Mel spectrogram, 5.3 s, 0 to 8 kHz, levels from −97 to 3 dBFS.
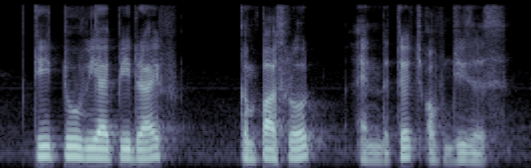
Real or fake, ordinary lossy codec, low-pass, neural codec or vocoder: real; none; 7.2 kHz; none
